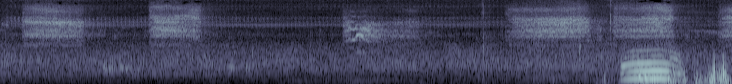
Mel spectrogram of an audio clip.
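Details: Wild owl with a series of harsh hissing bursts at uneven intervals, followed near the end by a brief lower tonal sound and some rustling.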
